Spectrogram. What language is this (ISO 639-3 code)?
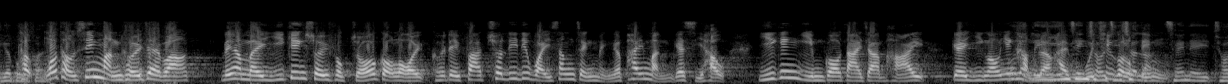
yue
